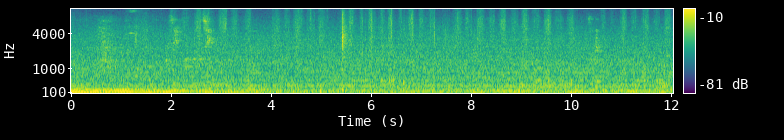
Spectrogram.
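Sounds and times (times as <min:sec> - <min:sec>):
fingertips scratching wet hair: 0:02.0 - 0:12.0.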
